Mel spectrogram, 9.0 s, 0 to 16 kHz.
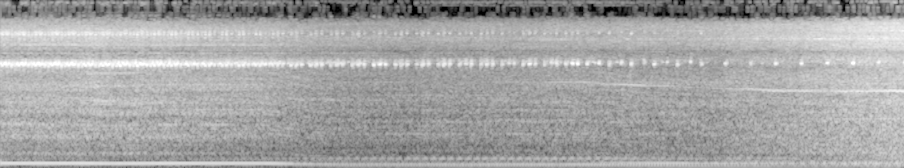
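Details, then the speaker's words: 1992 Ford Mustang GT Foxbody 5.0 V8, first cold start after sitting on old fuel; rough uneven idle under a constant high-pitched squeal, belt gliding over a seemingly seized pump pulley (suspected, not confirmed). "Oh, the belt's just gliding over it. >> It's probably just flattening the belt out."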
